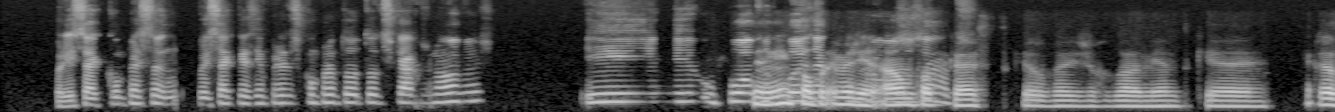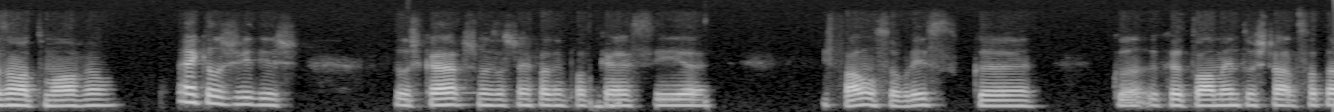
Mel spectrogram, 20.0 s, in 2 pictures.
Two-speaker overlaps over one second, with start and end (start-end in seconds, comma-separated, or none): 5.7-7.2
